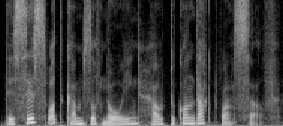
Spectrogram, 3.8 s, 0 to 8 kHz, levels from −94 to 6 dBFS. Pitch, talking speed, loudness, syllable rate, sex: 165 Hz, 160 wpm, -19 LUFS, 4.2 syllables/s, female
